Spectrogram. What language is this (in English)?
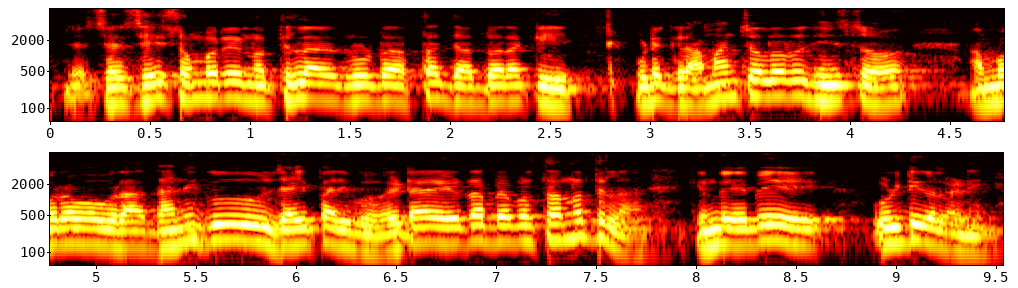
Odia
